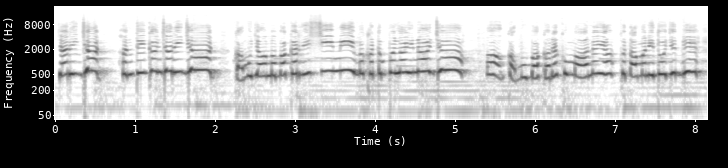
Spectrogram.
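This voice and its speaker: A woman voicing an excitable older sibling who pleads and exclaims quickly in a game role-play drama. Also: extremely high pitch, over music. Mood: panicky. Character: panicky older sibling, protective of the family home.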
